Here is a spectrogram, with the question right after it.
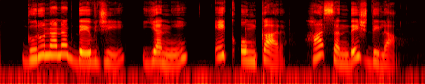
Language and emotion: Marathi, neutral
